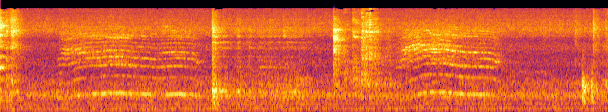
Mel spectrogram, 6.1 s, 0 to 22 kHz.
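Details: During a dinner strike in December 2022, the house cat Kou-chan, about six years old, lets out two drawn-out, rising-then-falling meows a few seconds apart, with sharp clicks and clatter of dishes between them.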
